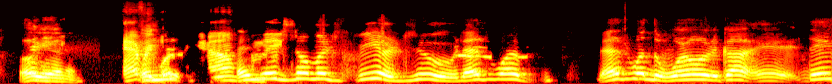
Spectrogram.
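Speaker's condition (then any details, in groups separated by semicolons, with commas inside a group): Cerebral palsy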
